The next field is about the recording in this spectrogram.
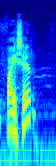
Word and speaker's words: Pfizer: ¿Lo he pronunciado bien, Pfizer? – Sí, lo has pronunciado fantástico.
